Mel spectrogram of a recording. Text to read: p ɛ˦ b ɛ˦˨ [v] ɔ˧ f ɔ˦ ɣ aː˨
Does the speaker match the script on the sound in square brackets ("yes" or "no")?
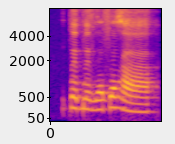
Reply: yes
